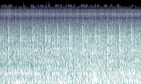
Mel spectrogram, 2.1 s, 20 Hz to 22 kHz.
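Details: Old Ford F150 4.6 V8 at idle: loud, busy idle with a steady light knock and rattle, plus misfiring. Oil bottles were in the bed and metal in the oil was checked for. Engine judged to need replacing, so repairs were declined.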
